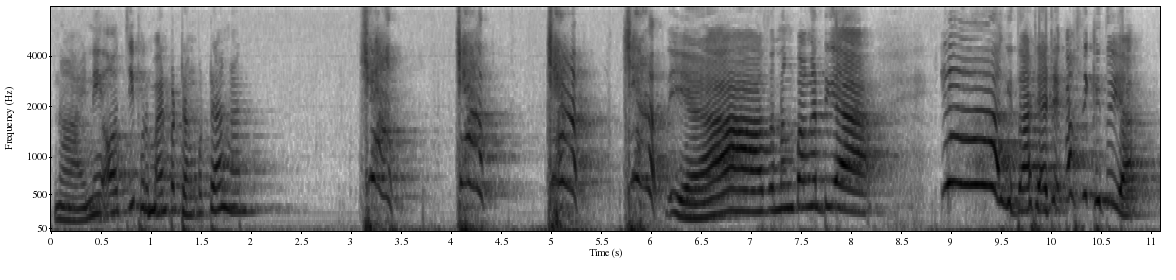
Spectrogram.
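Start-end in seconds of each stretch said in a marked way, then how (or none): 3.1-6.2 high playful sword-swish cries; sword sounds. Acted. Boy swings his toy sword, high playful swish sounds. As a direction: squeak out toy sword clashes.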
